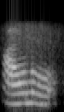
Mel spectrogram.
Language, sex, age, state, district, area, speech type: Telugu, female, 45-60, Andhra Pradesh, East Godavari, rural, conversation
